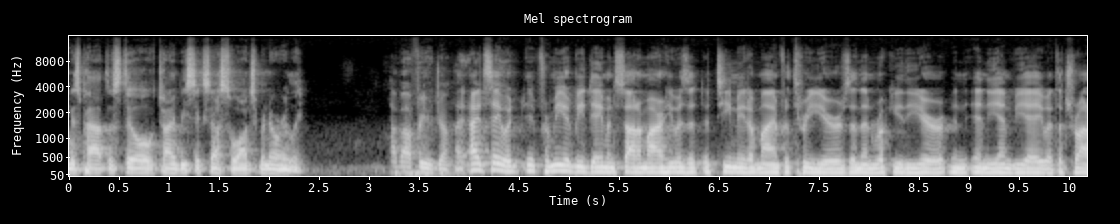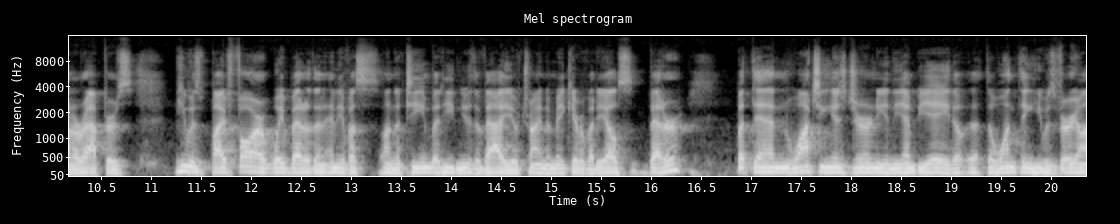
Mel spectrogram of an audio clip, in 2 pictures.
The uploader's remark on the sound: Live from the Future Proof Wealth Festival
